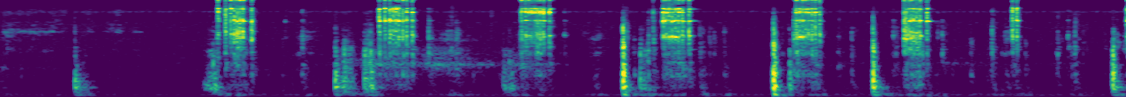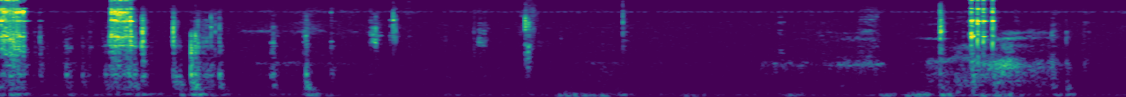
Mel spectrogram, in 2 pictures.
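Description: Hand socket ratchet clicking in short runs, about two strokes a second, as a serrated flanged grounding bolt is tightened into a solar panel's aluminium frame; the strokes thin out after about seven seconds.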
